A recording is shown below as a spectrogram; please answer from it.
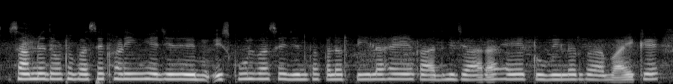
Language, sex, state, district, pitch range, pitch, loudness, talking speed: Hindi, female, Bihar, Jamui, 230-250 Hz, 235 Hz, -18 LUFS, 230 wpm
